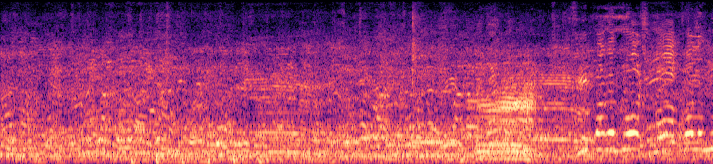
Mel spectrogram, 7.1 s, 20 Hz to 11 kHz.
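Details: Deshi-breed cows with their calves at Aftabganj cattle market on 4 March 2025; a drawn-out lowing moo swells near the middle, heard over constant crowd chatter and trader voices of the busy market.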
